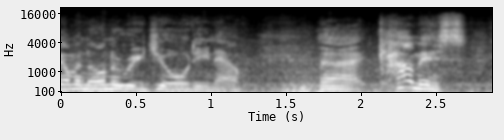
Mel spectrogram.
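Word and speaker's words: Cambois: an honorary Geordie now, Camas is spelt C-A-M-B-O-I-S. So for years I called it Cam Boys, and got dodgy looks from the locals.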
